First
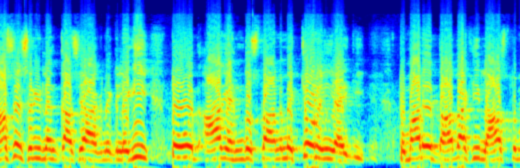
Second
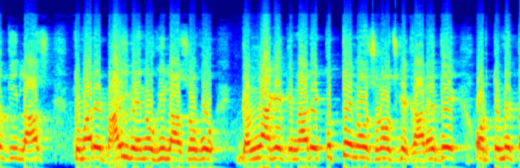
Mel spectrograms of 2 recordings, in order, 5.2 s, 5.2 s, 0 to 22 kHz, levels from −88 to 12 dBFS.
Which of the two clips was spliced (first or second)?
first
